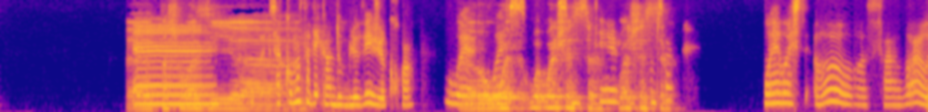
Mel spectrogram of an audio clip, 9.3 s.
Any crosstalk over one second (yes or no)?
yes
